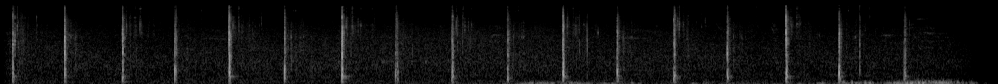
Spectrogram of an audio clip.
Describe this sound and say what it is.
Pasos sobre el asfanto en la lluvia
